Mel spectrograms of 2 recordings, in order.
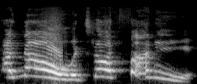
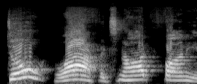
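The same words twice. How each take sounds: First: Very high squeaky giggling reply; high pitched, louder, laughing while conceding; laughing admission. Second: Loud scold fighting a laugh; mock stern, cracking up; higher, much louder, laughing through it. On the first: Retold or imitated. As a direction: give in to the giggles. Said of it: "And he's like". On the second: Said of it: "he started laughing and was like".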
